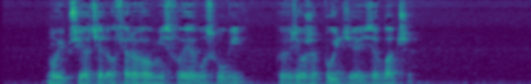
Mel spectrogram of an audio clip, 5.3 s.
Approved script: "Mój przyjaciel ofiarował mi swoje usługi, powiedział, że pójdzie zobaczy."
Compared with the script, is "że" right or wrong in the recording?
right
